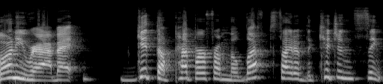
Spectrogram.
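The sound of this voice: On a very clean recording with a silent background, a woman puts on a growling character voice at a high pitch and a moderate pace.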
